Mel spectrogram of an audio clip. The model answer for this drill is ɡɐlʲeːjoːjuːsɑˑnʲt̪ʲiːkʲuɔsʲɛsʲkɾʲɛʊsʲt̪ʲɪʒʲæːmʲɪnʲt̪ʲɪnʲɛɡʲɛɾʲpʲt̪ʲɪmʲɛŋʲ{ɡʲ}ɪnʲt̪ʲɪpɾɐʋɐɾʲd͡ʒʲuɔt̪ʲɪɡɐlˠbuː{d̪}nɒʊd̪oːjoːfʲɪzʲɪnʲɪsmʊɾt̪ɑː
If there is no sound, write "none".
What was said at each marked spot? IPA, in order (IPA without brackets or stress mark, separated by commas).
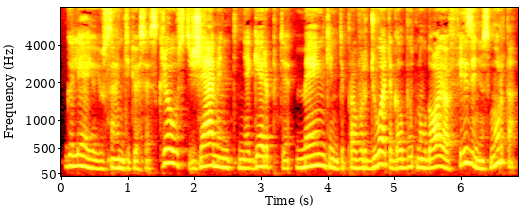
kʲ, t̪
